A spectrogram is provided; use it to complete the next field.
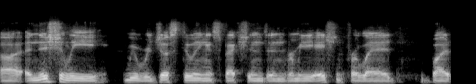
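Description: Recorded with a dry, close sound with no echo and a quiet background, a man speaks at a moderate pace with a very deep, low pitch. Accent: American. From PG County, Maryland. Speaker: environmental health nonprofit director. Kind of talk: interview.

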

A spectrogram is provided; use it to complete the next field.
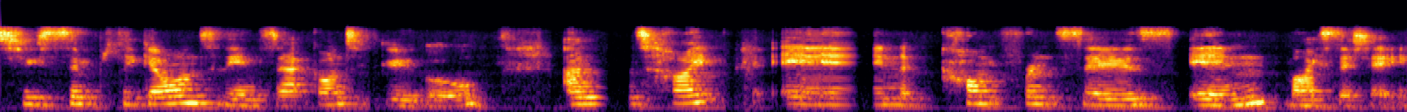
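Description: A woman with a British accent talks at a fairly slow pace with ordinary pitch variation against noticeable background noise. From UK. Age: 20s. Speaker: entrepreneur and trainer. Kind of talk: interview.

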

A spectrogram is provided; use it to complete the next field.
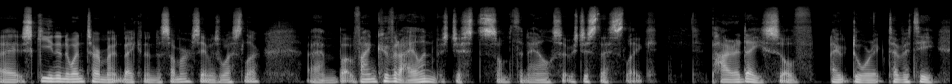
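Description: The speaker has a Scottish accent and a fairly quick pace with ordinary pitch variation. The recording is very clean with a silent background. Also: man, fairly low pitch for a man. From Scotland, Dumfries. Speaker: podcast host. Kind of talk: casual chat; scripted outro.

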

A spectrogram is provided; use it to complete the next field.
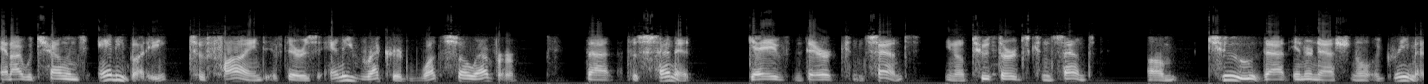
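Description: Using a normal speaking voice, a man at medium pitch talks at a fairly slow pace with lively intonation. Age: 60s. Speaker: health policy researcher and activist. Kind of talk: interview.

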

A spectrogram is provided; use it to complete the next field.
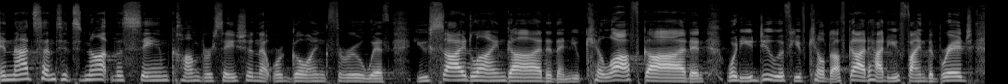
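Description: A woman with an American accent and an unremarkable speaking voice, fairly low in pitch with ordinary pitch variation, at a moderate pace with hardly any pauses, on a very clean recording with a silent background. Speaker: university professor. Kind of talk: lecture. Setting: classroom with students. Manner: conversational with fillers.

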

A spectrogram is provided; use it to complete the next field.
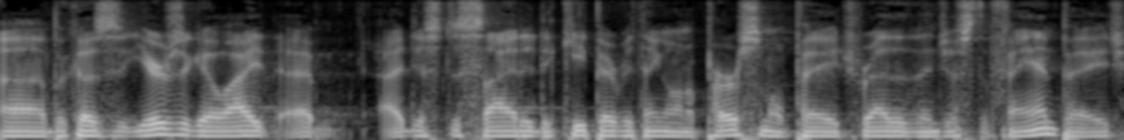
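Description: A man with an American accent speaks at a very fast pace, his fairly low pitch carrying a dark, mellow tone. His intonation is monotone and flat, and the recording is very clean with a silent background. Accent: Southern US, muted. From US South, Georgia. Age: 40s. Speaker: TV and internet personality, musician. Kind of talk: casual chat.

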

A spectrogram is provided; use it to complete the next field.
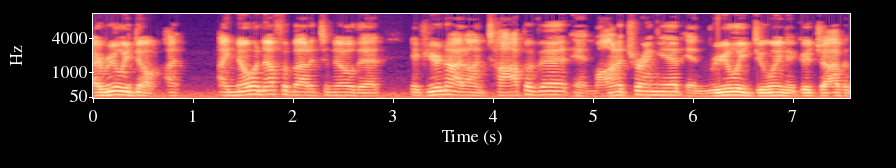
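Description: At a moderate pace, a man with an ordinary speaking voice and medium pitch talks with fairly even intonation. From Canada. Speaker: property management company owner. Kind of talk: podcast interview.

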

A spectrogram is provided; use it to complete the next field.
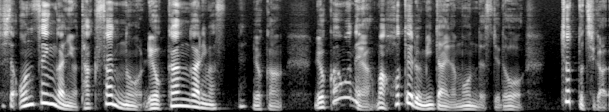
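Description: A man speaks at a moderate pace. The recording is very clean, its background silent. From Japan, Oita (Kyushu). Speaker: Japanese language teacher podcaster. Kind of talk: language-learner podcast monologue.

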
